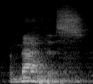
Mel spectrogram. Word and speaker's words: Mathis: Is it Matisse? Oh, that's going to be tough for you. Say it like an American would. Mathis.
